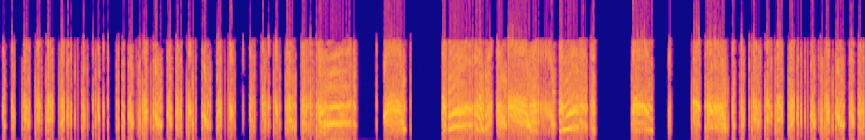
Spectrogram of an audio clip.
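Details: Swiftlet sound used in swiftlet farming to call and draw in birds: dense, high, scratchy twitters, about a hundred short bursts a minute, broken by brief abrupt silences.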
